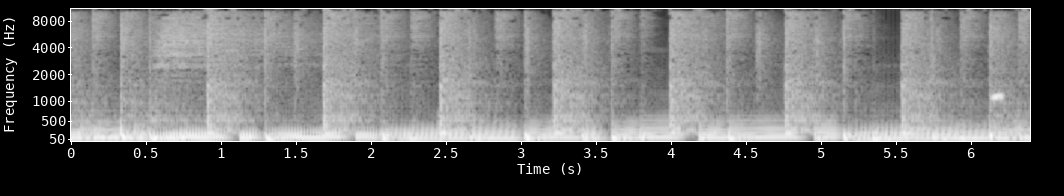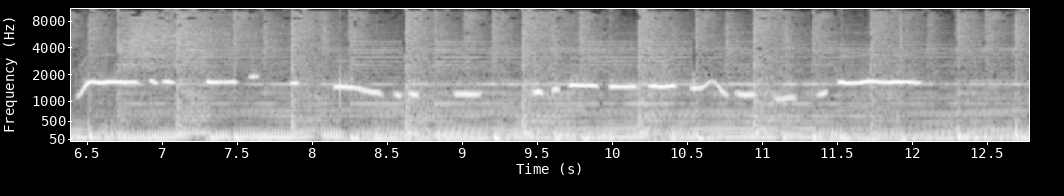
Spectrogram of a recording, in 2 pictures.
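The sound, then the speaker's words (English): A person whistles a bright melody over a steady instrumental backing with a strong beat, the whistled notes sliding and holding across several phrases, loud. “Not going to get in trouble with ASCAP, am I? For whistling?”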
